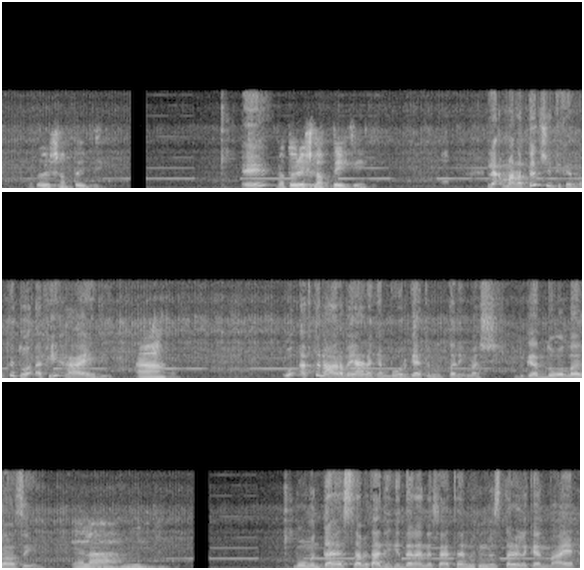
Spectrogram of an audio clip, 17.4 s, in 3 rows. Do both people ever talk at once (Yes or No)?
No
